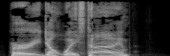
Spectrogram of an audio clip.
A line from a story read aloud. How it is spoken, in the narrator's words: Fukai, Father LaSalle called out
